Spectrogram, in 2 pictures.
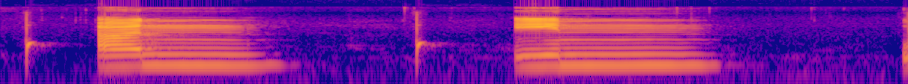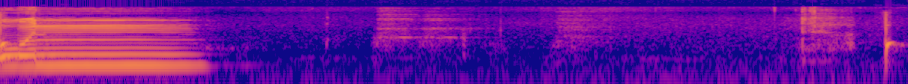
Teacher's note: नून जबान की नोक और इसके मुकाबिल सामने के ऊपर वाले दो दांतों के मसूड़ों से अदा होता है · نون زبان کی نوک اور اس کے مقابل سامنے کے اوپر والے 2 دانتوں کے مسوڑوں سے ادا ہوتا ہے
